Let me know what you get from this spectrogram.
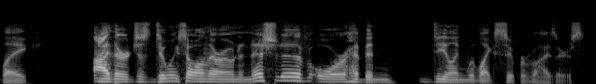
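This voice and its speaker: A man acting as game master, improvising explanations in a halting way and often circling back to rephrase himself. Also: mid-range voice, animated, a bit bright, no echo, lo-fi sound. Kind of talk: improvised narration for a tabletop roleplaying game.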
